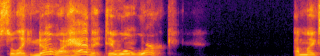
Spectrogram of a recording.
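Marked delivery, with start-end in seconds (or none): 0.3-1.7 higher-pitched imitation of a stubborn lifter; mock a defensive, dismissive refusal. Lifter refusing coach's advice to train less, stubborn.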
